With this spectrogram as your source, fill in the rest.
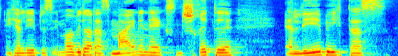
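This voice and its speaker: A man's voice: mid-range voice, steady tone, normal speed. A man on a church panel speaking reflectively and conversationally, often restarting his sentences.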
